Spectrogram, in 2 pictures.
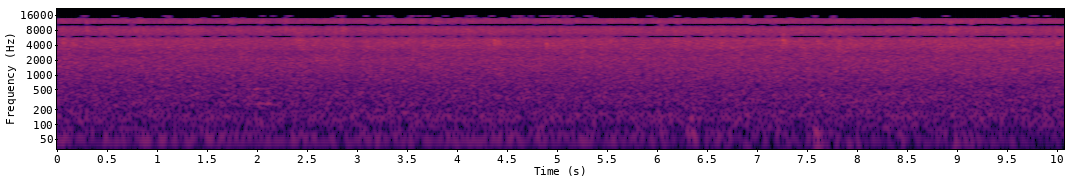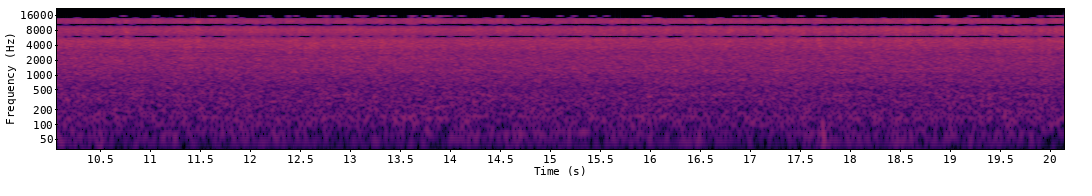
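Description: Steady rain falling: an even hiss that holds level with no let-up.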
